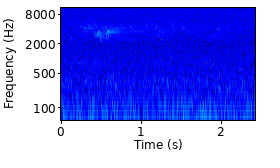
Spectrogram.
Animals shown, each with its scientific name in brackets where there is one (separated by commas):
Red-eyed Vireo (Vireo olivaceus), Ovenbird (Seiurus aurocapilla)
